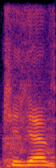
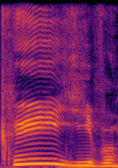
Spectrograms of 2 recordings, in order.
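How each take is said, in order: First: It is the Russian pronunciation of the name. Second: It is the Ukrainian pronunciation of the name. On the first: It is the name taken from another language. The speaker calls it wrong. "Kiev, c'est un nom qui vient de la langue russe" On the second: It is the country's own name for the city. The speaker calls it right. "le nom correct"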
